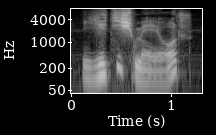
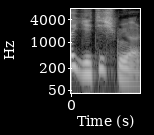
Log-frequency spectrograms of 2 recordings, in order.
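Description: First: "yetişmiyor" said slowly as yetişme-yor; broken-down form. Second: Said in the usual way. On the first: Shown as a demonstration. ("yetişmiyor", yavaşça, i yerine e ile) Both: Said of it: "şeklinde ayrıştırıldığında".

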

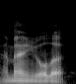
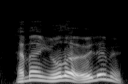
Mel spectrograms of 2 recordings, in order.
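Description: First: Low-key, level confirmation; composed short reply; Mehmet. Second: High, loud, eager question; excited high-voiced comrade; Cabbar. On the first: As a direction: answer evenly, no excitement. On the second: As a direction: pitch it right up, checking the plan. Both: A narrator's reading.

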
